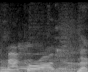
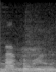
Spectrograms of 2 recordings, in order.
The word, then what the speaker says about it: macaron: It was a macaron. It was not a macaroon. It was macaron. It's spelled with 2 O's.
